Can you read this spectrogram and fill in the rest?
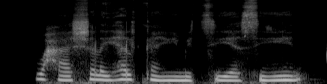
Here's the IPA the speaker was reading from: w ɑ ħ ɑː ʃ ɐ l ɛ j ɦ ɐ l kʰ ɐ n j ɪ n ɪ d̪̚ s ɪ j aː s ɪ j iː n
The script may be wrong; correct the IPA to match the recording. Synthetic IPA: w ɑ ħ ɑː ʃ ɐ l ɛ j ɦ ɐ l kʰ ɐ n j ɪ m ɪ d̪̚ s ɪ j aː s ɪ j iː n

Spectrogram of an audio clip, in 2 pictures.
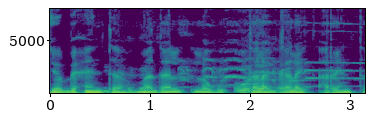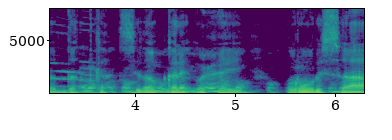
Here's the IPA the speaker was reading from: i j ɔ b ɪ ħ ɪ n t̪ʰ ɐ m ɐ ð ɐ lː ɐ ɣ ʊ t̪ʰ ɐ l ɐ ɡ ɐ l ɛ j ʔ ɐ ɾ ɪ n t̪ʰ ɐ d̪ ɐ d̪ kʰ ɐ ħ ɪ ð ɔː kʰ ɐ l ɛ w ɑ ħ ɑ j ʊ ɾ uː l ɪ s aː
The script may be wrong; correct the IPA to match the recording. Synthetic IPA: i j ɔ b ɪ ħ ɪ n t̪ʰ ɐ m ɐ ð ɐ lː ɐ ɣ ʊ t̪ʰ ɐ l ɐ ɡ ɐ l ɛ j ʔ ɐ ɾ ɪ n t̪ʰ ɐ d̪ ɐ d̪ kʰ ɐ s ɪ ð ɔː kʰ ɐ l ɛ w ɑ ħ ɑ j ʊ ɾ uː ɾ ɪ s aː

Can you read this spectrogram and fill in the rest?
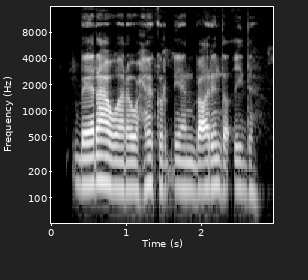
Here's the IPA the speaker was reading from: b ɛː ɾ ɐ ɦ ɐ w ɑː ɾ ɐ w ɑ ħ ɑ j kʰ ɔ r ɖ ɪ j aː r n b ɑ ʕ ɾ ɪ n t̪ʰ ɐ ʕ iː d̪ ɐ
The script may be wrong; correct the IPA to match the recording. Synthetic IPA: b ɛː ɾ ɐ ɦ ɐ w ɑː ɾ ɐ w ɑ ħ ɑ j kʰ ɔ r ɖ ɪ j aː n b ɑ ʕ ɾ ɪ n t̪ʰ ɐ ʕ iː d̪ ɐ

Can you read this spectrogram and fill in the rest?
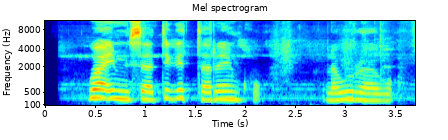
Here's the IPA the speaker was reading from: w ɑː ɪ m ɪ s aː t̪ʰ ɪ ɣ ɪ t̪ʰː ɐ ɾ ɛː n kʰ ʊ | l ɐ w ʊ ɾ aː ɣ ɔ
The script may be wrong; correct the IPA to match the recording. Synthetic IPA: w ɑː ɪ m ɪ s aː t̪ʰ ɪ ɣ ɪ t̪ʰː ɐ ɾ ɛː ŋ kʰ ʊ | l ɐ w ʊ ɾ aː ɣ ɔ

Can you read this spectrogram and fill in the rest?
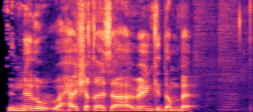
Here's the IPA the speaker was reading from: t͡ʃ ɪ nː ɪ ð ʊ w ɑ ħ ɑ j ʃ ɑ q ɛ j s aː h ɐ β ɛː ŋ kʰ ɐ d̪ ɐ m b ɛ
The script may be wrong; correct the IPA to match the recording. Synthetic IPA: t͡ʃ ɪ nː ɪ ð ʊ w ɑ ħ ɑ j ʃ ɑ q ɛ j s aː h ɐ β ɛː ŋ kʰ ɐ d̪ ɐ m b ɛ

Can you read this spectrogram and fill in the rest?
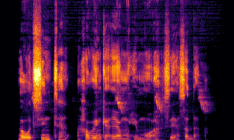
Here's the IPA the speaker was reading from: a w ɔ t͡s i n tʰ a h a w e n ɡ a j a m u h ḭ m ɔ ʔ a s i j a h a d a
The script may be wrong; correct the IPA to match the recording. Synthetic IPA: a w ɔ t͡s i n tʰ a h a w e ŋ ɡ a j a m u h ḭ m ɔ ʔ a s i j a s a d a

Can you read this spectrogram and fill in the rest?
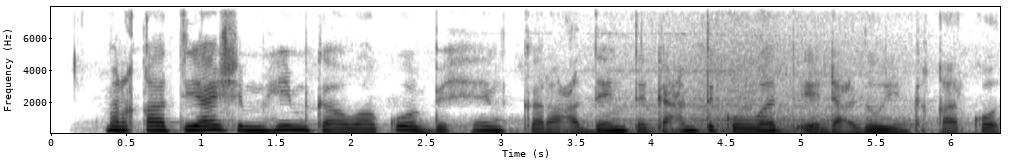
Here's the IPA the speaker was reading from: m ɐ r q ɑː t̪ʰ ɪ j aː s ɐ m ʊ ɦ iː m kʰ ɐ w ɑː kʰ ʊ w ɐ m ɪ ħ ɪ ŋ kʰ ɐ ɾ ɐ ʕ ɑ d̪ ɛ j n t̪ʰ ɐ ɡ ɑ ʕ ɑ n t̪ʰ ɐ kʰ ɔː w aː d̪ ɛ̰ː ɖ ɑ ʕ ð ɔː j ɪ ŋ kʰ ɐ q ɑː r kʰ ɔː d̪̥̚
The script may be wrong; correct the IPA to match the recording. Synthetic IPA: m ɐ r q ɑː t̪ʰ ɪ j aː ʃ ɐ m ʊ ɦ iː m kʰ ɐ w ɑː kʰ ʊ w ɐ b ɪ ħ ɪ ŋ kʰ ɐ ɾ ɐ ʕ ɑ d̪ ɛ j n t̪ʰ ɐ ɡ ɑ ʕ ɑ n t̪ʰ ɐ kʰ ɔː w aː d̪ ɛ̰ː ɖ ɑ ʕ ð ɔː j ɪ ŋ kʰ ɐ q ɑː r kʰ ɔː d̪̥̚

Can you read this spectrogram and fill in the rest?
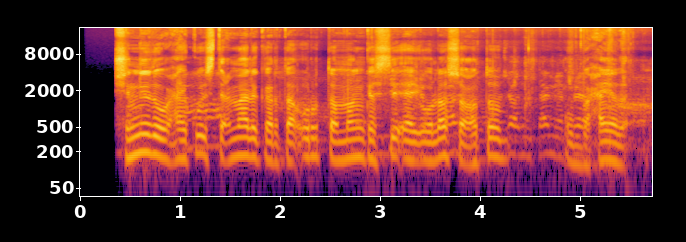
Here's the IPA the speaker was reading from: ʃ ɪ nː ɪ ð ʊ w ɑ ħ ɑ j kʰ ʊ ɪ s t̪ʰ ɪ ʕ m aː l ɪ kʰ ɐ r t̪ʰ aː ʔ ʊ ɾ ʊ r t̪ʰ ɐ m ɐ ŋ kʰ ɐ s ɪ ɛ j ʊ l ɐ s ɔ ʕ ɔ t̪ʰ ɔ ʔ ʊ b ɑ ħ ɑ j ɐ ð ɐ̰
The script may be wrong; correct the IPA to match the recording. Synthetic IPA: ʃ ɪ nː ɪ ð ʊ w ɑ ħ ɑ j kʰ ʊ ɪ s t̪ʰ ɪ ʕ m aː l ɪ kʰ ɐ r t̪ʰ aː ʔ ʊ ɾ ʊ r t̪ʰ ɐ m ɐ ŋ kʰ ɐ s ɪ ɛ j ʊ l ɐ s ɔ ʕ ɔ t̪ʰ ɔ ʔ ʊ b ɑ ħ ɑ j ɐ ð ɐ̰

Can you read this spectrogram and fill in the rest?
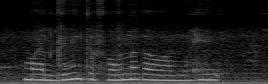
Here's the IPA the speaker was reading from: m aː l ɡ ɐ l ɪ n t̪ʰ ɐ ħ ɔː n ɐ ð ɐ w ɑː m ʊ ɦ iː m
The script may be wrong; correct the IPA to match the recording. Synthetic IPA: m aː l ɡ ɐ l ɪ n t̪ʰ ɐ f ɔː n ɐ ð ɐ w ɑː m ʊ ɦ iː m

